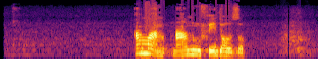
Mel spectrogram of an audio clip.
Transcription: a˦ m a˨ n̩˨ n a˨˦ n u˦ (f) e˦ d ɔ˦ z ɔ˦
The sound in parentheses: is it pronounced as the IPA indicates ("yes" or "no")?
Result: yes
